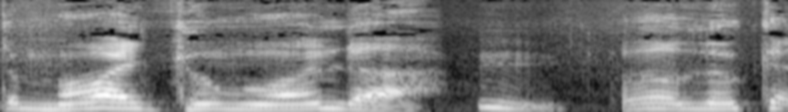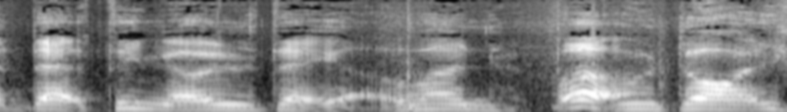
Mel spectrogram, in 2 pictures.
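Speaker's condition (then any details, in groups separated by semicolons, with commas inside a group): Stroke with aphasia; acquired brain injury from stroke, disability mostly in brain controlling muscles, balance issues, walks funny; about 10 years since stroke; talks funny, a bit of aphasia, thinking fine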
